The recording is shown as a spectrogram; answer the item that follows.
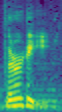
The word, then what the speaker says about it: thirty: 十三的 thirteen 重音在第二节的 teen，三十的 thirty 重音在第一节的 third，而且为了避免跟 teen 混淆。通常会稍微将字尾的 t 念成 a b c d 的 d，所以三十我们常常念的是 thirty thirty。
